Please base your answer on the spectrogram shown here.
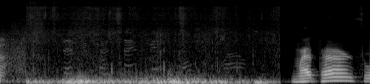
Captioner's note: people chatting in wind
